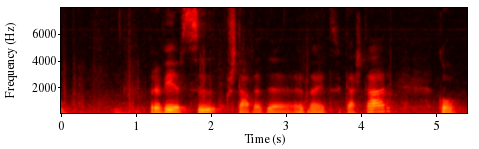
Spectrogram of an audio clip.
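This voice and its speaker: Lively intonation from a woman over noticeable background noise. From China, raised in Portugal from age 8. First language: Chinese (speaking Portuguese). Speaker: immigrant interviewee. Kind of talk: interview testimony.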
